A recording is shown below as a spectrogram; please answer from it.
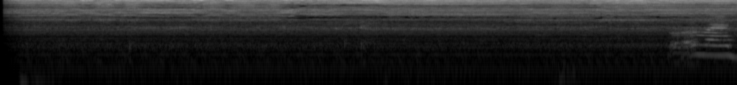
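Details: Steady hiss and motor hum of a compressor nebulizer delivering mist to a coughing child, with a brief child's voice near the end.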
